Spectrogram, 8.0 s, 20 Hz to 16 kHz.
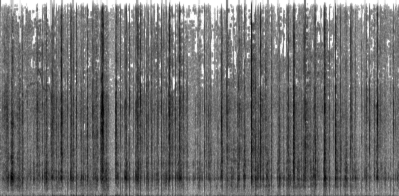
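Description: A yellow, Pikachu-shaped, handheld hollow plastic gamepad is held in both hands while fingertips press and click its buttons and handle the plastic shell. Quick, dry clicks and tapping come in irregular bursts over a faint constant tone near 1.6 kHz, with soft scratchy rubbing of the shell between presses. Each click is short and bright, with no ring.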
